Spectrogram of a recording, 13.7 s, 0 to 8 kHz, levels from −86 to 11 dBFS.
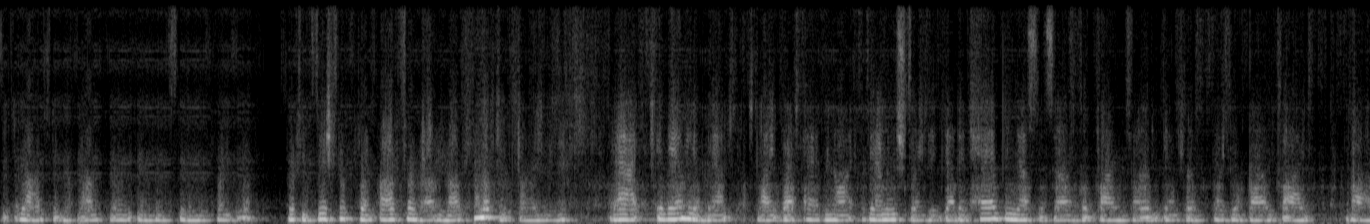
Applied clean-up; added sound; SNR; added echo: neural separator model SepFormer DNS4.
